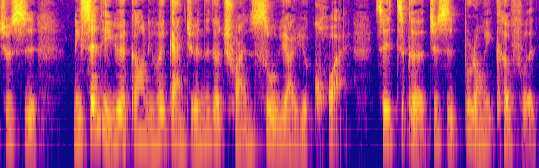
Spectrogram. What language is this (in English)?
Chinese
